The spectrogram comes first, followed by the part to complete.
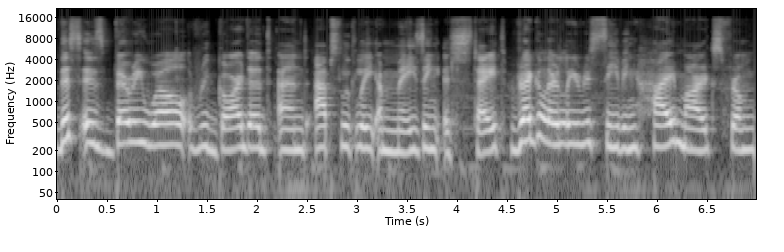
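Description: Using fairly even intonation, a woman talks at a fairly slow pace. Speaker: wine reviewer. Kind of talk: casual tasting commentary. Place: home room. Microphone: lapel.

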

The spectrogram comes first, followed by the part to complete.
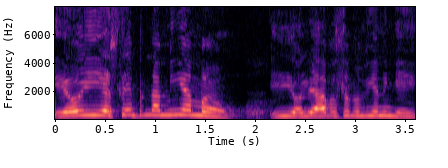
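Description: A high-pitched woman at a moderate pace over a quiet background. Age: 80s+. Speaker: retiree. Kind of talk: interview answer. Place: home room. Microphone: handheld.

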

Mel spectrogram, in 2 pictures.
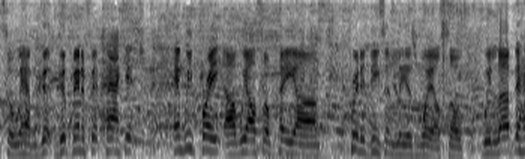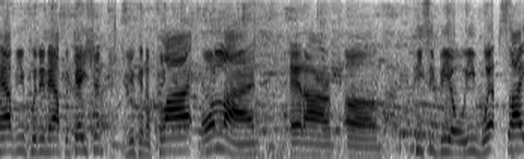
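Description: Crowd noise fills the background of this dry recording with no echo, and the speech moves at a moderate pace. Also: man, high pitch for a man. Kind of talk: interview answer. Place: street. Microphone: lapel.

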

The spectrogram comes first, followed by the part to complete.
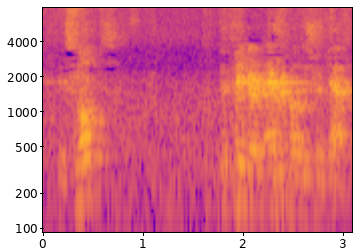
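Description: With light background noise and strong room echo, a man speaks fairly quickly. His intonation stays fairly even. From Norway. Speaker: marine insurance executive. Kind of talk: conference debate presentation. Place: hall. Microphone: camera far.

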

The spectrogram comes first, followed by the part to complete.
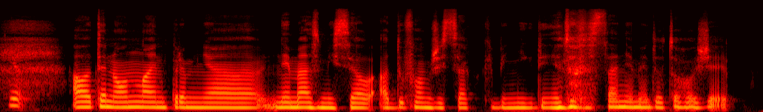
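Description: On a very clean recording with a silent background, a woman speaks at a fairly quick pace in a dark, mellow tone, her fairly low pitch flat and monotone. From Slovakia. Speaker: singer and dancer. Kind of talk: interview.

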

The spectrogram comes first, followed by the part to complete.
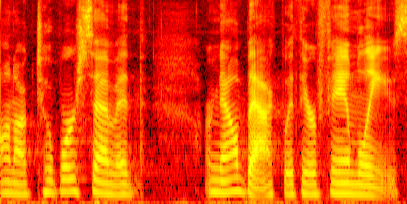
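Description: Over a quiet background, a woman speaks at a moderate pace with fairly even intonation. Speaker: TV news anchor. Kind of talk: crisp news reading, measured anchor delivery. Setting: TV studio. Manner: brisk, even-paced newsreader cadence; light and laughing in banter. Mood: serious, measured. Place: studio. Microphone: lapel.

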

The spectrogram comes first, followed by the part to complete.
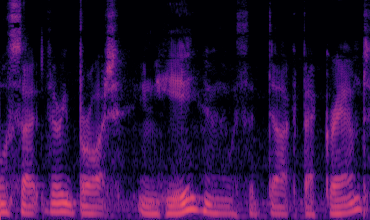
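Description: Light background noise runs under this recording. A man speaks at a fairly low pitch. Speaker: toy collector reviewer. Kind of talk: casual toy review commentary. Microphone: phone near.

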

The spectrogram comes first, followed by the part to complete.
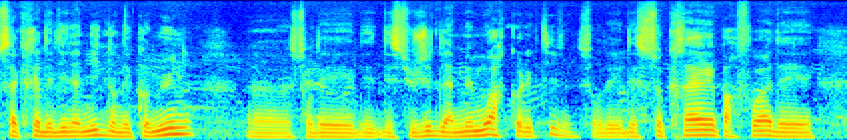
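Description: A man's voice sits at a medium pitch, with ordinary variation. He keeps a fairly quick pace. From city-raised France. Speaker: community association organizer. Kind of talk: interview. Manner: halting.

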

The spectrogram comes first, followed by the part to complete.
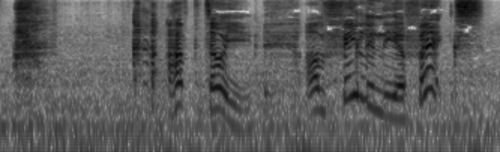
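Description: The man's voice sounds dry, with no echo. Noticeable background noise runs underneath. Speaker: vlogger. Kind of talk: casual vlog chat. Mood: amazed, a bit nervous. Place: car.

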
